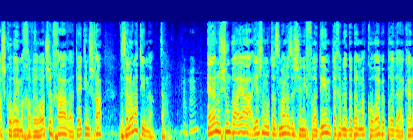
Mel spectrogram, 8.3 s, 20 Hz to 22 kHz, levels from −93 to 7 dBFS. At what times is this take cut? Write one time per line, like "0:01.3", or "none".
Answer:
0:03.2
